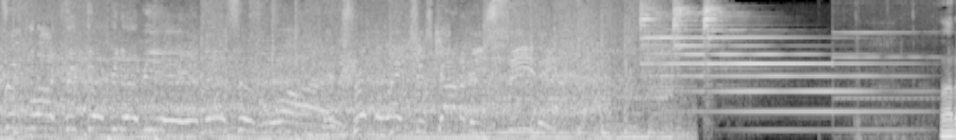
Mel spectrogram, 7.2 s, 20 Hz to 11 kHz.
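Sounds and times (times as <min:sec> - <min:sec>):
loud roaring crowd: 0:00.0 - 0:05.2
bell clanging: 0:04.7 - 0:07.1
single metallic ring: 0:04.8 - 0:07.1.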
